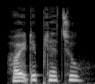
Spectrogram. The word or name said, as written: højdeplateau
